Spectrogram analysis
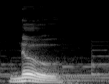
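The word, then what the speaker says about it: know: मरहम, नो, नो, नो में K silent है, आपने इसको पढ़ना है नो।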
